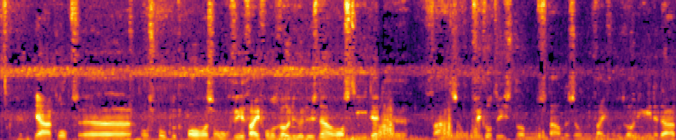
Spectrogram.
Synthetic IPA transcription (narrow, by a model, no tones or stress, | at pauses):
jaːklɔp̚təoːfsprõŋkələkə̥plɑnʋɔsɔnχəvɪːrvɛjfɦɔndətʋownɪŋədøsnawɑlˠsdidɛrdəfaːzəɔntʋɪkəlˠtɪsdɔnstaːndəzownvɛjfhondərtʋownɪŋəɪndərdaːt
